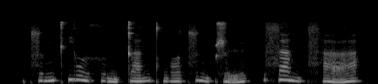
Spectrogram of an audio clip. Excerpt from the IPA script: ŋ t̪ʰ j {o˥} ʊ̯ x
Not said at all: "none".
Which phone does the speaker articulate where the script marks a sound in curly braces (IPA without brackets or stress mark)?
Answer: o˥˩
